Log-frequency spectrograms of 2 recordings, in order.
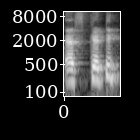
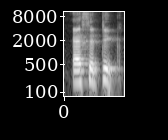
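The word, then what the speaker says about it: ascetic: हो सकता है इसे आप एस्थेटिक पढ़ जाएं बट ये एस्थेटिक नहीं लिखा है ये क्या लिखा है एसिटिक क्या लिखा है एसिटिक लिखा हुआ है क्या लिखा है बच्चों एसिटिक लिखा हुआ है तो ध्यान दीजिए हमारा जो अगला शब्द है वह है एसिटिक अब एसिटिक क्या होता है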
